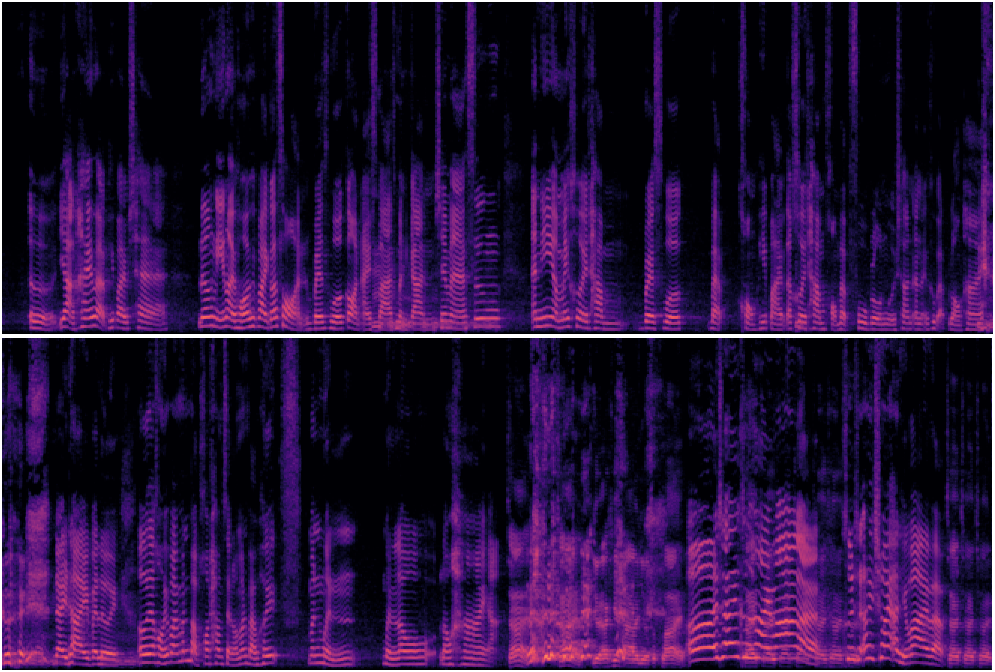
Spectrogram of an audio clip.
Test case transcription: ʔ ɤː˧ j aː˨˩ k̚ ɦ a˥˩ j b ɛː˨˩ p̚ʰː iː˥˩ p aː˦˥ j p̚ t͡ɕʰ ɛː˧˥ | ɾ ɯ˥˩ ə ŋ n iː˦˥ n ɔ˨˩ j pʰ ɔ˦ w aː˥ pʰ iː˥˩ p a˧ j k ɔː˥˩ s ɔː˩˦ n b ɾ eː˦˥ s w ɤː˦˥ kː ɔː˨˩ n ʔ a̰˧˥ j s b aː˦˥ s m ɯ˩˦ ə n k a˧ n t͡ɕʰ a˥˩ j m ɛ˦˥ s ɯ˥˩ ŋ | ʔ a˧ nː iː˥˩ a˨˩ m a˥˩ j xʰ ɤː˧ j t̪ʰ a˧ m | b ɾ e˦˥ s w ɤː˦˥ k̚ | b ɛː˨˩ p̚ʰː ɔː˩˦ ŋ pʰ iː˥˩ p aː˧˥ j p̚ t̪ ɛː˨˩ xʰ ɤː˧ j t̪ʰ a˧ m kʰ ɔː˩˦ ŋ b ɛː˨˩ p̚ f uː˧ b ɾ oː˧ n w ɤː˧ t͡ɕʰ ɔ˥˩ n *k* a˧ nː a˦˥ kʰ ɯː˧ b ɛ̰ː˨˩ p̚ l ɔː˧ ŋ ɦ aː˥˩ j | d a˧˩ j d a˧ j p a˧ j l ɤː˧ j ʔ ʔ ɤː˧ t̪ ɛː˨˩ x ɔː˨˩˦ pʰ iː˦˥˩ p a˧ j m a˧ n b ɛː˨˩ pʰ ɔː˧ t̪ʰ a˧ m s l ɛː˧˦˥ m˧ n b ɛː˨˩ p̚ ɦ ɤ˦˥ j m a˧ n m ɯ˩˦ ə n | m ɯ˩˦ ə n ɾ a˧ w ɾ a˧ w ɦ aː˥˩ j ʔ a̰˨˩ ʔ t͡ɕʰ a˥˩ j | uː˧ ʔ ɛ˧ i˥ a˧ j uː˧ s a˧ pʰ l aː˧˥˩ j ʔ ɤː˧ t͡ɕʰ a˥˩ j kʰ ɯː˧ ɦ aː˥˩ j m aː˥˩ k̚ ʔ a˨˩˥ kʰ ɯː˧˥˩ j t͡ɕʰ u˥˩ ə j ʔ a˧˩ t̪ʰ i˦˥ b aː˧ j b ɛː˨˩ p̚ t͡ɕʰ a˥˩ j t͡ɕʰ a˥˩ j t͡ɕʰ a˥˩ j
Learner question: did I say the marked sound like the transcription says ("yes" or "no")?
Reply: no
